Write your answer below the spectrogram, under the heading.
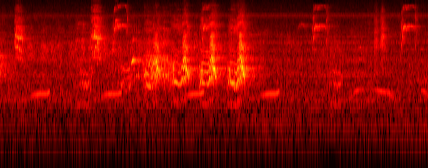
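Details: Yellow-naped Parrots in their natural dry-forest habitat in Costa Rica give a run of hoarse, grating squawks over a few seconds, while another bird repeats a soft low whistle and high thin chips sound in the background.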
